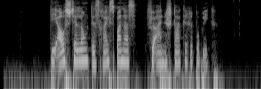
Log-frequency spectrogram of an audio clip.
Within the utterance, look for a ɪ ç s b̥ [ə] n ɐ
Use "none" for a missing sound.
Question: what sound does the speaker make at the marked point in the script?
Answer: a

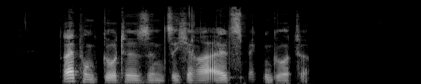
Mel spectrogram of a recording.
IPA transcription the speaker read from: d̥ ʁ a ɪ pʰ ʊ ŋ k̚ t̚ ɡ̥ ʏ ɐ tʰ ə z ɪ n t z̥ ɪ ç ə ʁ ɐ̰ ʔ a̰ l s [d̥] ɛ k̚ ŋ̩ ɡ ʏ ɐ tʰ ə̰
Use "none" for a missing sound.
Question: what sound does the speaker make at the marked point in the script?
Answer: b̥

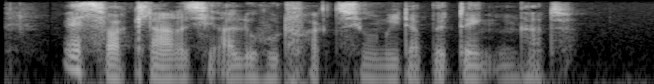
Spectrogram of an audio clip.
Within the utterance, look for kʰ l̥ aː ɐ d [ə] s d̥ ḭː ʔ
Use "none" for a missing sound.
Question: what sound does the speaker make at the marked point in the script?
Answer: a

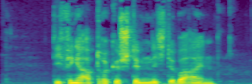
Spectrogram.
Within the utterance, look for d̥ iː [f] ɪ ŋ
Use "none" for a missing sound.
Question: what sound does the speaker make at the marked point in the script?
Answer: f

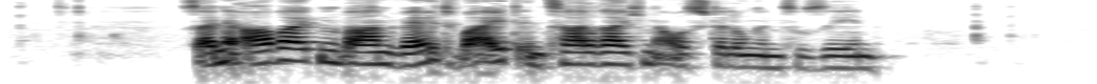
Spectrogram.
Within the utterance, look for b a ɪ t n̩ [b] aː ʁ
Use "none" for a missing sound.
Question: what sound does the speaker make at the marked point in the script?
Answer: v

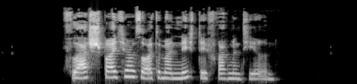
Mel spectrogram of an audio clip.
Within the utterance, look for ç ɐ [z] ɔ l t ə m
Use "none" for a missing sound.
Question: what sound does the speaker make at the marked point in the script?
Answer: z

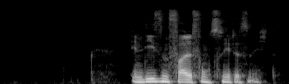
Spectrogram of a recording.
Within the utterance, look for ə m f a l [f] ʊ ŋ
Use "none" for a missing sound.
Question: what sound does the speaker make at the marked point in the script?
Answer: f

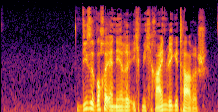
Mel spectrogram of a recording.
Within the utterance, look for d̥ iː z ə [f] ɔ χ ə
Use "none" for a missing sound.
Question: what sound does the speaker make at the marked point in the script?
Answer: v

